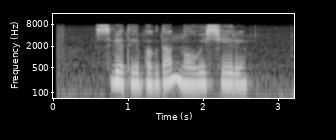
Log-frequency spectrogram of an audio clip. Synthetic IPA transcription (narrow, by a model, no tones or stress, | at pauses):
svʲet̪ʰɨibɐɡd̪anːovɨjsʲeɾʲii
